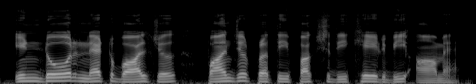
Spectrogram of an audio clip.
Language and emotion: Dogri, neutral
